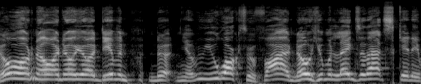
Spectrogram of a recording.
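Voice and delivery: high, loud, hammed-up alarm; panicked accusing. Hunter insisting he faces a demon, mock panicked. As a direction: argue back in a mock-terrified high voice.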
